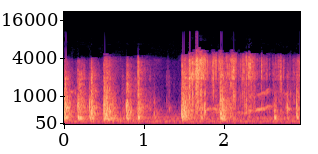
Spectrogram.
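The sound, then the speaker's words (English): A locked cabin door aboard a ship is broken down: a few heavy thumps are followed by a louder splintering crash and rattling wood, with voices faintly present. “It's locked. Well, break it down.”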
